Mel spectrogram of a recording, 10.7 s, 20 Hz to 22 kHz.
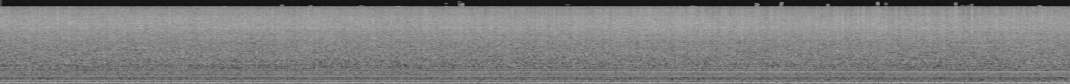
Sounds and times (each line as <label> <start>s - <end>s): Electricity in the rain 0.0s - 10.7s
Rain on the power station units 0.1s - 10.7s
